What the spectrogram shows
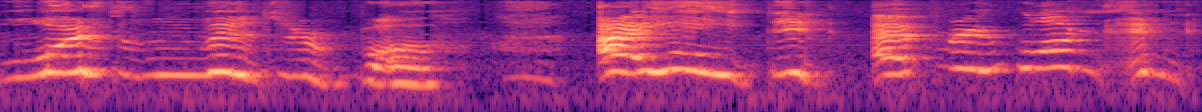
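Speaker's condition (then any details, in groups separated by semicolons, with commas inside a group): Physical speech impairment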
